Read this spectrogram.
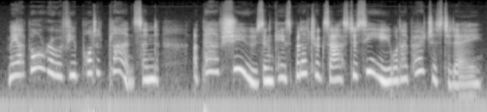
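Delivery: an elegant mother soothing her son; fond mother. A narrator's reading. Narcissa voiced by narrator.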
